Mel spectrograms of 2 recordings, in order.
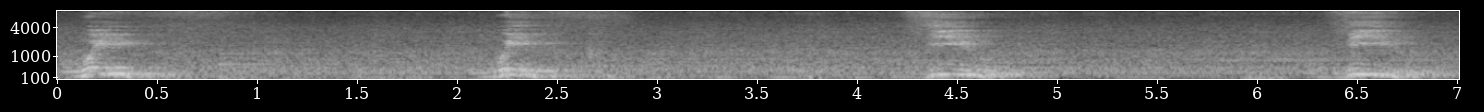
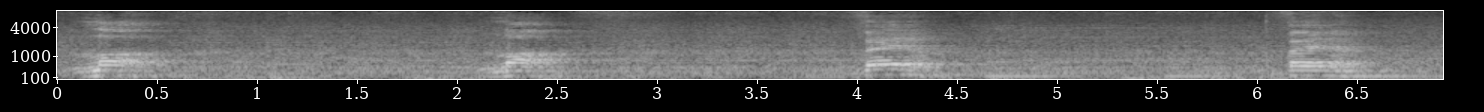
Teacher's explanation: the contact between the lower lips and the upper front teeth causes a partial obstruction to the flow of air. That is why it is called va sound.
